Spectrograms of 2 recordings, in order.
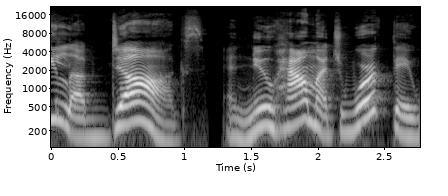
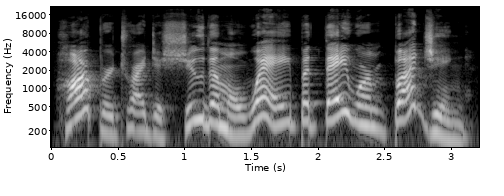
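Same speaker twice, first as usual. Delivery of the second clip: ordinary delivery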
